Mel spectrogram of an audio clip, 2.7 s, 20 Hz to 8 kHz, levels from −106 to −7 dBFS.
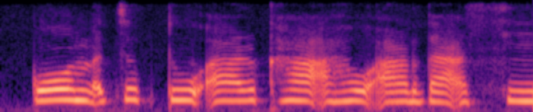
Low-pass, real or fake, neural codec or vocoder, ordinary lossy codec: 7.2 kHz; fake; codec, 16 kHz, 6 kbps, DAC; Opus, 24 kbps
